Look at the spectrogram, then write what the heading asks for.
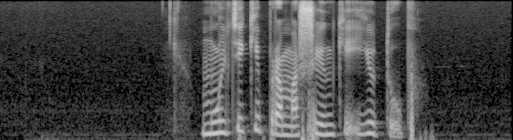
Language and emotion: Russian, neutral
